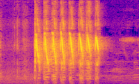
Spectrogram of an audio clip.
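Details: High, rapid 'tembak' burst from a bulbul used as a master recording for training songbirds: eight evenly spaced loud chirps, about eight per second, each dropping in pitch, fading into a faint whistle.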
